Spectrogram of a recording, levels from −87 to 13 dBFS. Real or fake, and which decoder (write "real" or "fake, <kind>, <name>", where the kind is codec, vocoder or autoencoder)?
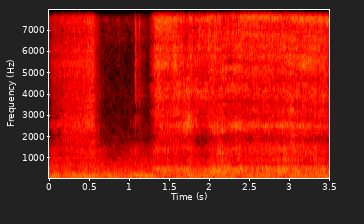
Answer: real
